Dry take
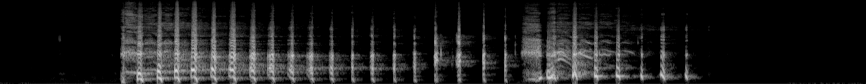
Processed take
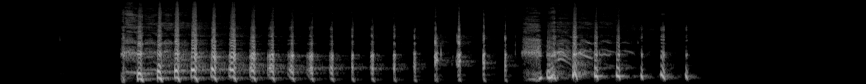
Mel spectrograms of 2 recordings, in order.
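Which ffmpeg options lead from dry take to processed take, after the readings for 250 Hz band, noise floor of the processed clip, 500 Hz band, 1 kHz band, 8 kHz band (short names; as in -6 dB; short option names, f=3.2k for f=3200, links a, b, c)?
-8.5 dB, under -85 dBFS, -8.5 dB, -8.5 dB, -8.5 dB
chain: -af "highpass=f=150:w=0.5412,highpass=f=150:w=1.3066,volume=-8.5dB"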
